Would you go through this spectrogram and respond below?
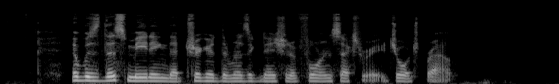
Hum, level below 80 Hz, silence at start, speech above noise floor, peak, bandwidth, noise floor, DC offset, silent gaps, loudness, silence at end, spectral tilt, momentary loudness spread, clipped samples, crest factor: none; -66 dBFS; 0.35 s; 47 dB; -14 dBFS; 11.5 kHz; -75 dBFS; under 0.1%; none; -29 LUFS; 0.75 s; -5 dB/octave; 11 LU; under 0.1%; 16 dB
